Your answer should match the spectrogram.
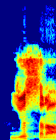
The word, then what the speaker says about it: یسرا: یہ نام ہے یسرا۔ یسرا، یا سین، را اور یا کے اوپر پھر کھڑا زبر لگ کر کے یسرا بنے گا۔ انگلش میں اس کی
